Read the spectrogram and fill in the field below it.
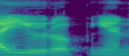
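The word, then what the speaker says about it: European: हैं, he married a यूरोपियन lady, है ना, यूरोपियन य से शुरू होता है उच्चारण, इसलिए है ना एन नहीं लगेगा, ए लगेगा।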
